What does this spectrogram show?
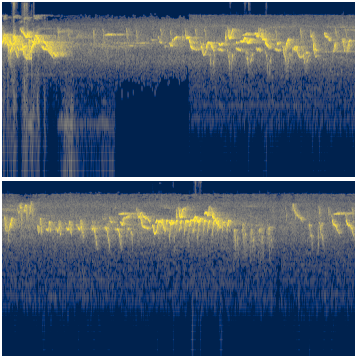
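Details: Leaf warbler lure recording, used to attract wild birds: rapid, high, thin twittering with sharp chirps and short trills, tumbling in quick bursts with no pause, the loudness rising and falling throughout.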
